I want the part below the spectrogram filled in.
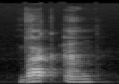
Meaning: singular past indicative of aanbreken
- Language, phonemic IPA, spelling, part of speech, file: Dutch, /ˌbrɑk ˈaːn/, brak aan, verb, Nl-brak aan.ogg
